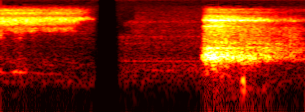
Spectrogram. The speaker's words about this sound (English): When I was doing that breathing just now, I could feel it.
